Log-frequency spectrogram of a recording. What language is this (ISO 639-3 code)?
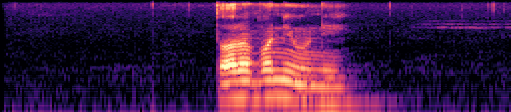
nep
